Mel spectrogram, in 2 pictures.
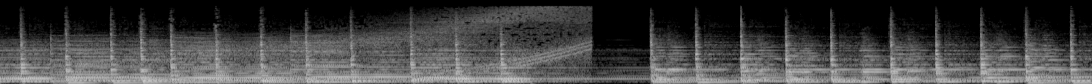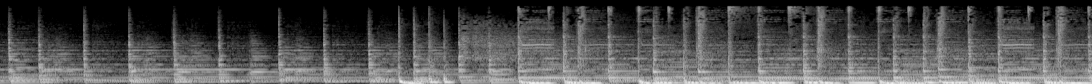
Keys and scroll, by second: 0.0-1.0 typing, 10.5 ctrl+g, 15.9 ctrl+z, 17.8 Left, 18.4 Left.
